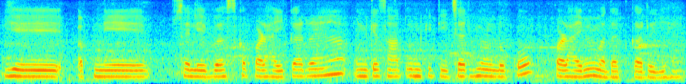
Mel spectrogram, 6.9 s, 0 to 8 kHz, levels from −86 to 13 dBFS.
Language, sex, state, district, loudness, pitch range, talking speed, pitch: Hindi, female, Chhattisgarh, Raipur, -16 LUFS, 180-195 Hz, 190 wpm, 185 Hz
